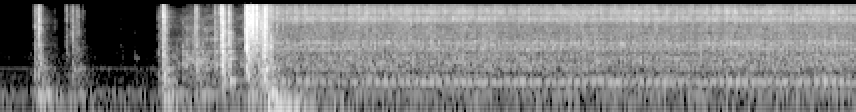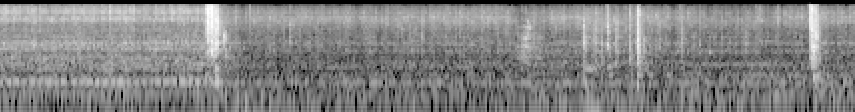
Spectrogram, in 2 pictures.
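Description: A few sharp clicks and knocks, then a steady hiss with scattered crackles and one sharper click about eight seconds in. This is the surface noise of a vinyl record playing between songs.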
